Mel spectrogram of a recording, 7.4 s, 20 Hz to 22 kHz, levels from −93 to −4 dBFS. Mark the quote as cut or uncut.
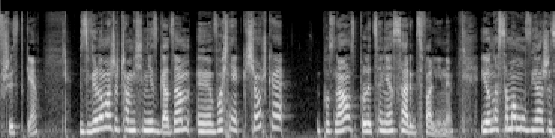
uncut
